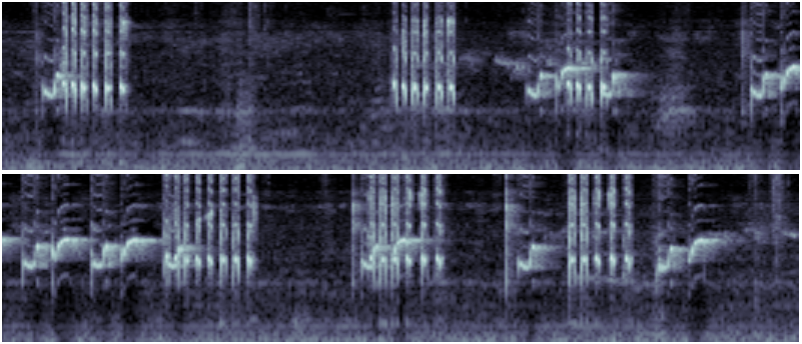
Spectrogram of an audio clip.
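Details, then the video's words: Male and female bar-winged prinia calling: dry, rapid rattling bursts repeated several times, interspersed with series of short upslurred chirps rising in pitch, clear against a quiet background. "suara pikat prenjak poci/hutan jantan dan betina memanggil jitu"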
